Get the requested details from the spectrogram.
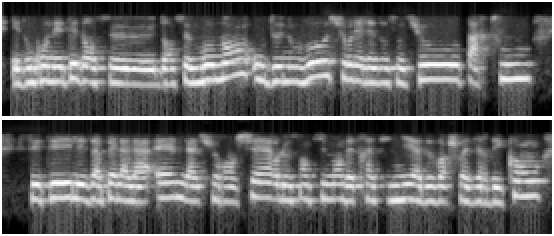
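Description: Speaking fairly slowly, a woman with a medium pitch keeps a monotone, flat intonation. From Paris, France. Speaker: documentary filmmaker and peace activist. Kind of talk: interview. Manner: halting.

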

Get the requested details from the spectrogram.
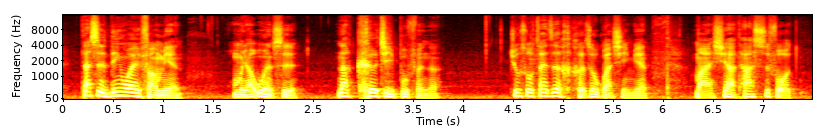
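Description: With a Taiwanese accent, a man talks at a fairly quick pace. His intonation is lively. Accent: Taiwanese Mandarin. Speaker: political science researcher. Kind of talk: interview. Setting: studio.

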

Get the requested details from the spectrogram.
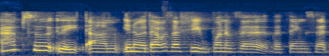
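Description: A woman with an American accent against a quiet background. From South Africa. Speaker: former Olympic gymnast. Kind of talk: interview. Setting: phone call. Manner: hesitant, many fillers.

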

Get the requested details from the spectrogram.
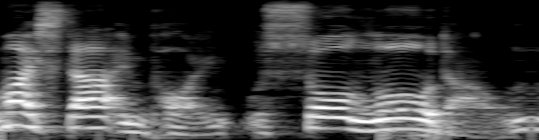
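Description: A man speaks with a Yorkshire accent. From Leeds, northern England. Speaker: customer operations trainer. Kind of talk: casual interview.

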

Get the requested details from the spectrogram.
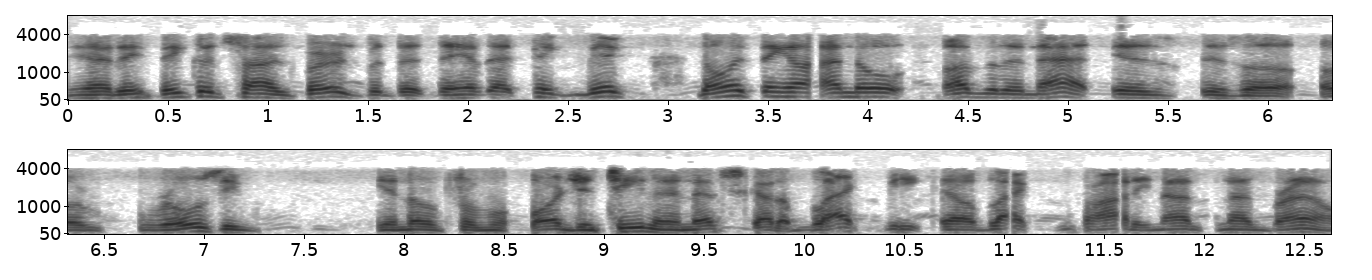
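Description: At a moderate pace, a man talks with lively intonation and medium pitch in a plain, everyday voice. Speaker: fishing guide. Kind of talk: casual chat.

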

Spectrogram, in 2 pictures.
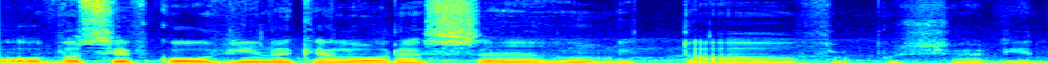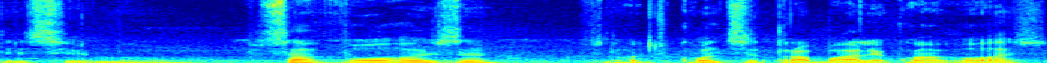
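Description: A man talks fairly quickly, his pitch swinging very widely, with noticeable background noise around him. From São Paulo, Brazil. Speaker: radio announcer. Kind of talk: interview. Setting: church conference hotel.

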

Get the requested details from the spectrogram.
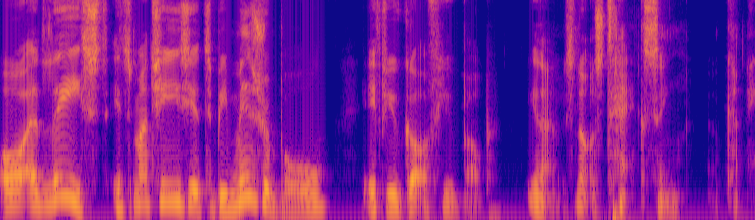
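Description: A man with a British accent speaks at a moderate pace with lively intonation. The recording is very clean, with a silent background. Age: 60s. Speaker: property sourcing trainer and podcast host. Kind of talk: solo podcast monologue. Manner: conversational, rambling.

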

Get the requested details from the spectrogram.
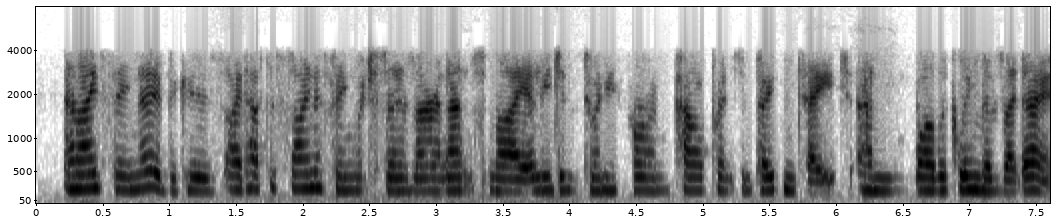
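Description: A woman of medium pitch with a British accent talks at a fairly quick pace in a monotone, flat intonation, with hardly any pauses. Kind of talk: radio interview.

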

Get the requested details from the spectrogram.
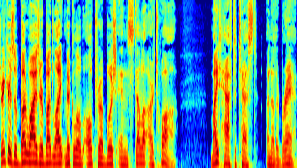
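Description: A man with a fairly high pitch and an unremarkable speaking voice, ordinary pitch variation, moderate pace, on a very clean recording with a silent background. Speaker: radio co-host. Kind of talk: casual chat. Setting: studio.

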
